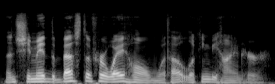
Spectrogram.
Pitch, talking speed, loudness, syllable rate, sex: 110 Hz, 285 wpm, -18 LUFS, 6.1 syllables/s, male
